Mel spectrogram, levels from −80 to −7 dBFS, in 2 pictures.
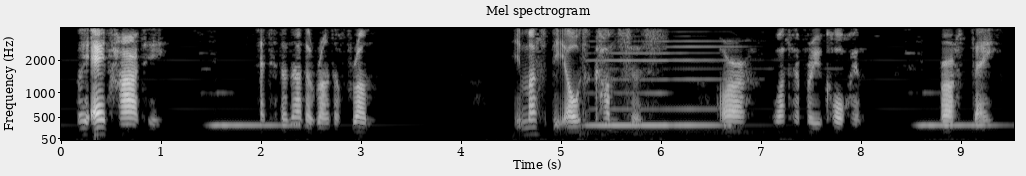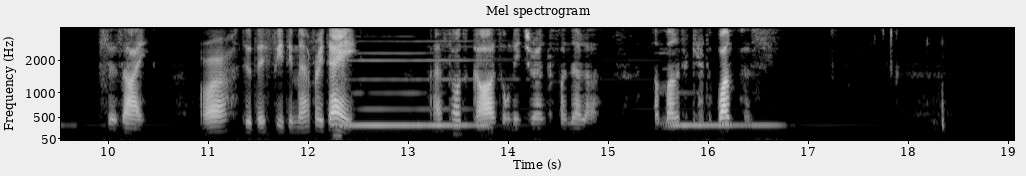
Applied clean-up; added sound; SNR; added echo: classical method spectral subtraction.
